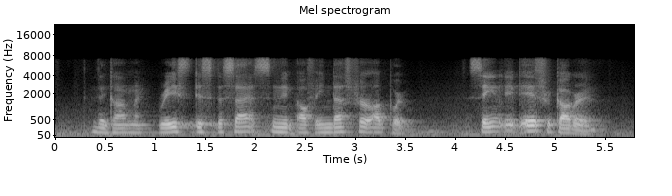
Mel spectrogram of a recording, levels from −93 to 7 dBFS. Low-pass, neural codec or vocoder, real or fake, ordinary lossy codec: 7.2 kHz; codec, 16 kHz, 0.5 kbps, FunCodec, trained on Chinese and English, 25 frames a second; fake; none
